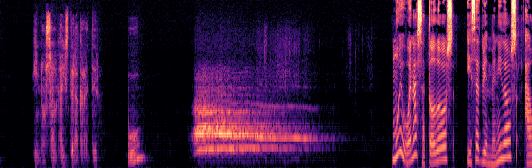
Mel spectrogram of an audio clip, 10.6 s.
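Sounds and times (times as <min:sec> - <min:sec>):
speech: 0:00.8 - 0:03.0, 0:08.1 - 0:10.6
werewolf howls in film scene: 0:03.8 - 0:06.8.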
